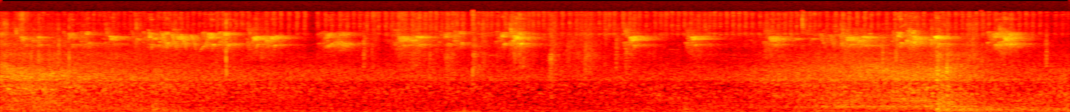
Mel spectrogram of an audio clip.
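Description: Birds chirping in short, repeated high calls over a low, steady rumble of a bicycle ride.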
